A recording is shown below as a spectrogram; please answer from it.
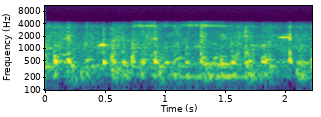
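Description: A band playing, with drums and percussion keeping a busy beat.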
